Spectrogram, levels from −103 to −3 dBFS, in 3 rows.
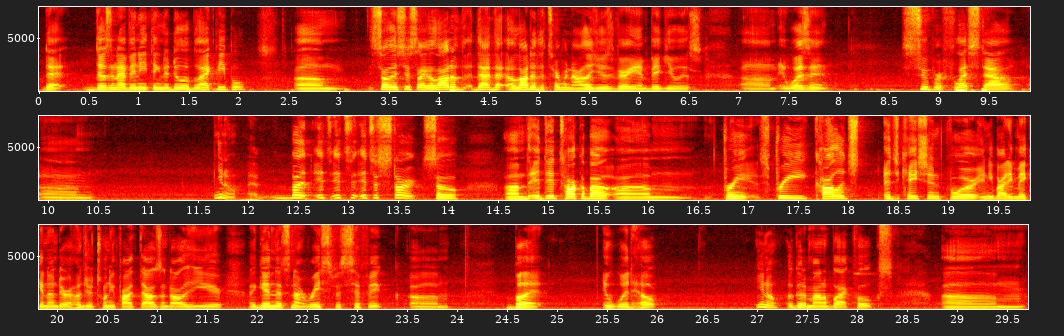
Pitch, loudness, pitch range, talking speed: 160 Hz, -26 LUFS, 140-180 Hz, 170 wpm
